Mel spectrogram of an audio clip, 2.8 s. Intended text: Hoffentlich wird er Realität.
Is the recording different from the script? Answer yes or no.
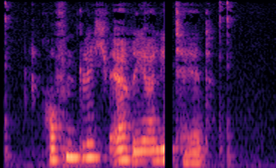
yes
